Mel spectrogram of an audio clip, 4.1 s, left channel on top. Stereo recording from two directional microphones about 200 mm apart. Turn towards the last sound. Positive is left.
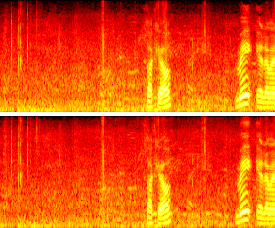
turn(degrees=-5)  # may be behind; listen again after turning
